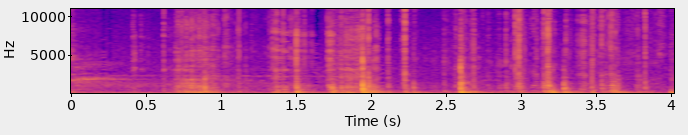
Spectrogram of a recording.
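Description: A steel rod prodding and scraping along the rusted roof-skin seam of a Chrysler VG Valiant, making a run of irregular clicks, scrapes and creaks as the roof skin flexes. The roof skin has rusted through and come apart from the body along the back. The loudest knock comes about two seconds in.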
